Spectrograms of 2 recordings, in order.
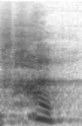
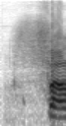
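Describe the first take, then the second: First: It starts with a plain, soft s sound. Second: It starts with a tense, hard ss sound. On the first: "경상도 사람들 쌀을 못 하신다면서요" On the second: "쌀 한번 해봐"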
